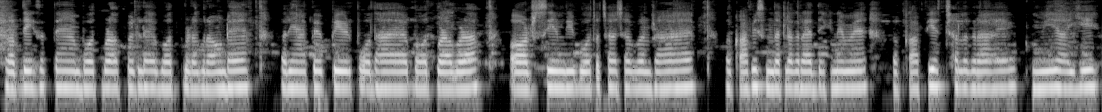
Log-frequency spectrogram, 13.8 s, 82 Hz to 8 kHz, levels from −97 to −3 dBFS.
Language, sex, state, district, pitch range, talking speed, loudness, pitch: Hindi, female, Bihar, Jahanabad, 215-225 Hz, 185 wpm, -21 LUFS, 220 Hz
